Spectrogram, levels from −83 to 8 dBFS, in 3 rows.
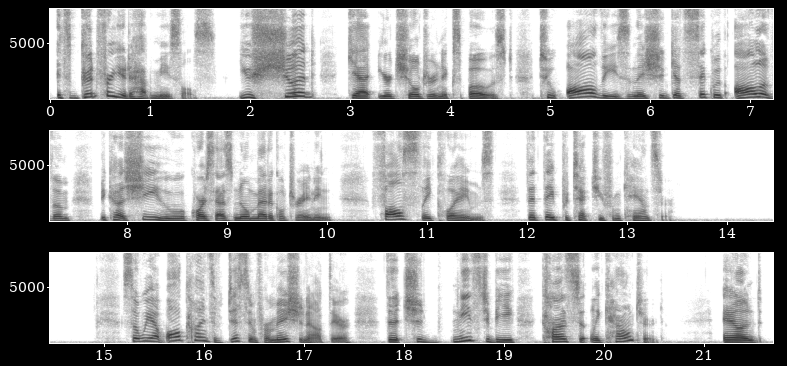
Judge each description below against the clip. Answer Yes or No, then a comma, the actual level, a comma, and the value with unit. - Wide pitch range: Yes, wide, 6.4 semitones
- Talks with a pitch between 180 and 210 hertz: Yes, high, 190 Hz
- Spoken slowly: No, average, 165 wpm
